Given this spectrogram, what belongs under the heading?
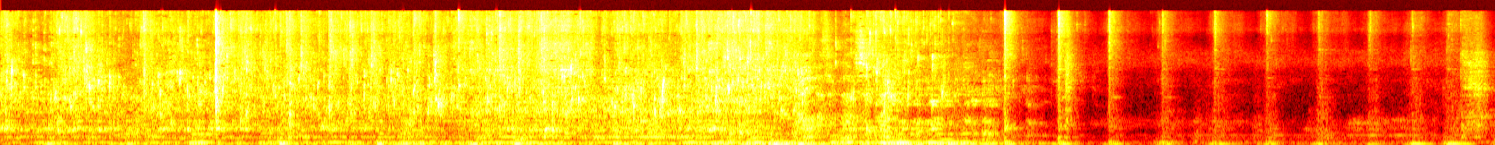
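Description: Tap water runs steadily while a shaving brush is rinsed under it for about ten seconds, then the flow stops and a string of sharp splashes and drips follows.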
